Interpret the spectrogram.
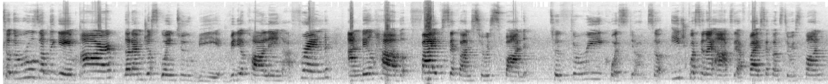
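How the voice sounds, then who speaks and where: A woman's voice: high-pitched, normal speed, sharp tone. A woman from Jamaica with a Jamaican accent, chatting casually to her viewers as a vlog host and slipping into patois. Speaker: vlogger host. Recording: roomy, distant, noisy.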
